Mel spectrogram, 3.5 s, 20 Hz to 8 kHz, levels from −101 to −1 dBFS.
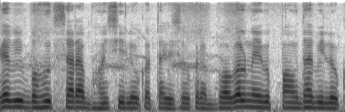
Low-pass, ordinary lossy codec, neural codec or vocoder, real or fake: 7.2 kHz; none; none; real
